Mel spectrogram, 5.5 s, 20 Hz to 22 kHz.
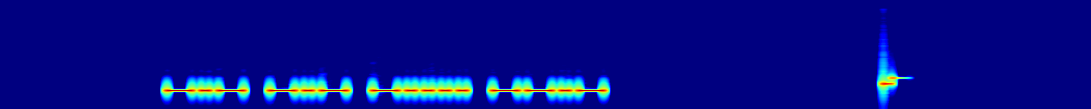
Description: Morse code, heard as a keyed tone, about 28 wpm, 700 Hz. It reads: KK6Q
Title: USA Call Signs - 2x Character Spacing - 28wpm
